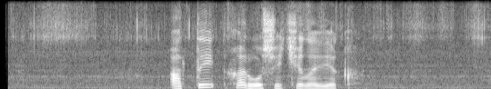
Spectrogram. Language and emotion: Russian, neutral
